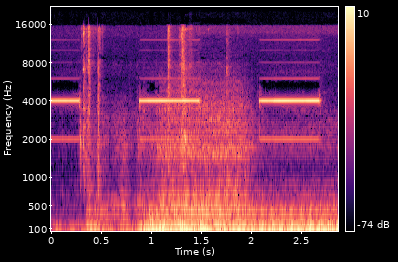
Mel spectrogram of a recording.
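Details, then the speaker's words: 2009 Toyota Matrix 1.8L, after dealer timing chain tensioner and spark plug work, hard starting: warning chime, then engine catches with chain rattle and an uneven, lumpy idle; misfire suspected. "it's definitely running rough right there oh and i think the spark plug oh it's really rough guys this feels like a misfire"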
